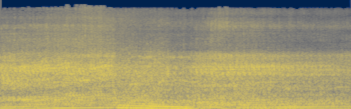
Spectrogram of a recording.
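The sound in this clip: A loud, continuous engine drone comes from a man's beloved motorcycle ridden at high speed along a road, the low note steady with slight shifts in pitch throughout.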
